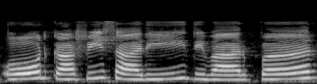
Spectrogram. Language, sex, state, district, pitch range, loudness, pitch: Hindi, female, Madhya Pradesh, Bhopal, 235-275 Hz, -14 LUFS, 240 Hz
